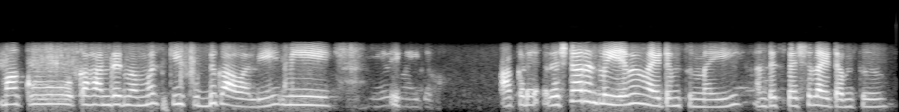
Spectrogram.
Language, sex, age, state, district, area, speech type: Telugu, female, 18-30, Andhra Pradesh, Nellore, rural, conversation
